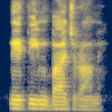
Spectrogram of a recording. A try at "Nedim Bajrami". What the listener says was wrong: Yes, the name is pronounced Nedim Bayrami. Yeah, it's because you British, you like the J, but it's like a Y sound.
